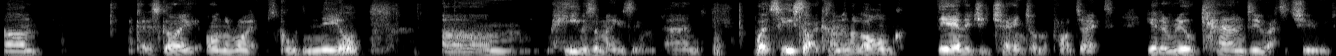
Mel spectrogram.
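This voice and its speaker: A man with a somewhat low voice gives an online lecture over his slides. He tells his stories in an unhurried, anecdotal way, as a teacher sharing field experience. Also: rough recording. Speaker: permaculture teacher.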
